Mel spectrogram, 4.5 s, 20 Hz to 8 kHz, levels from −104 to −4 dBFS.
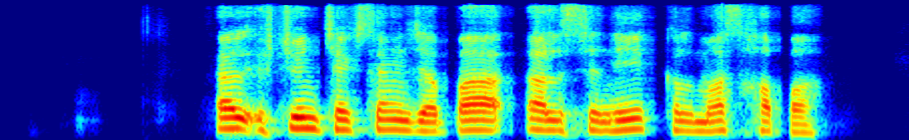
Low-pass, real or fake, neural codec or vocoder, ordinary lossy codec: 7.2 kHz; fake; codec, 24 kHz, 0.9 kbps, DualCodec; AAC, 32 kbps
